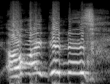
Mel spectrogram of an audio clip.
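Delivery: stunned exclamation, voice shooting up; shocked. Retold or imitated. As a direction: blurt it out in pure shock. Shocked at interviewer's remark.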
